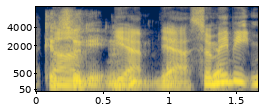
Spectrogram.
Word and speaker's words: kintsugi: But in Jesus, all of this is moving us towards something beautiful, which you bring up the beautiful picture of, is it kintsugi? I don't know if I'm saying that correctly. – Yep, kintsugi.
